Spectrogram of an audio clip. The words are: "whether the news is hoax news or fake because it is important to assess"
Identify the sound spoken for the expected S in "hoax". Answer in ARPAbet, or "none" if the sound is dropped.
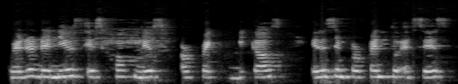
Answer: none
